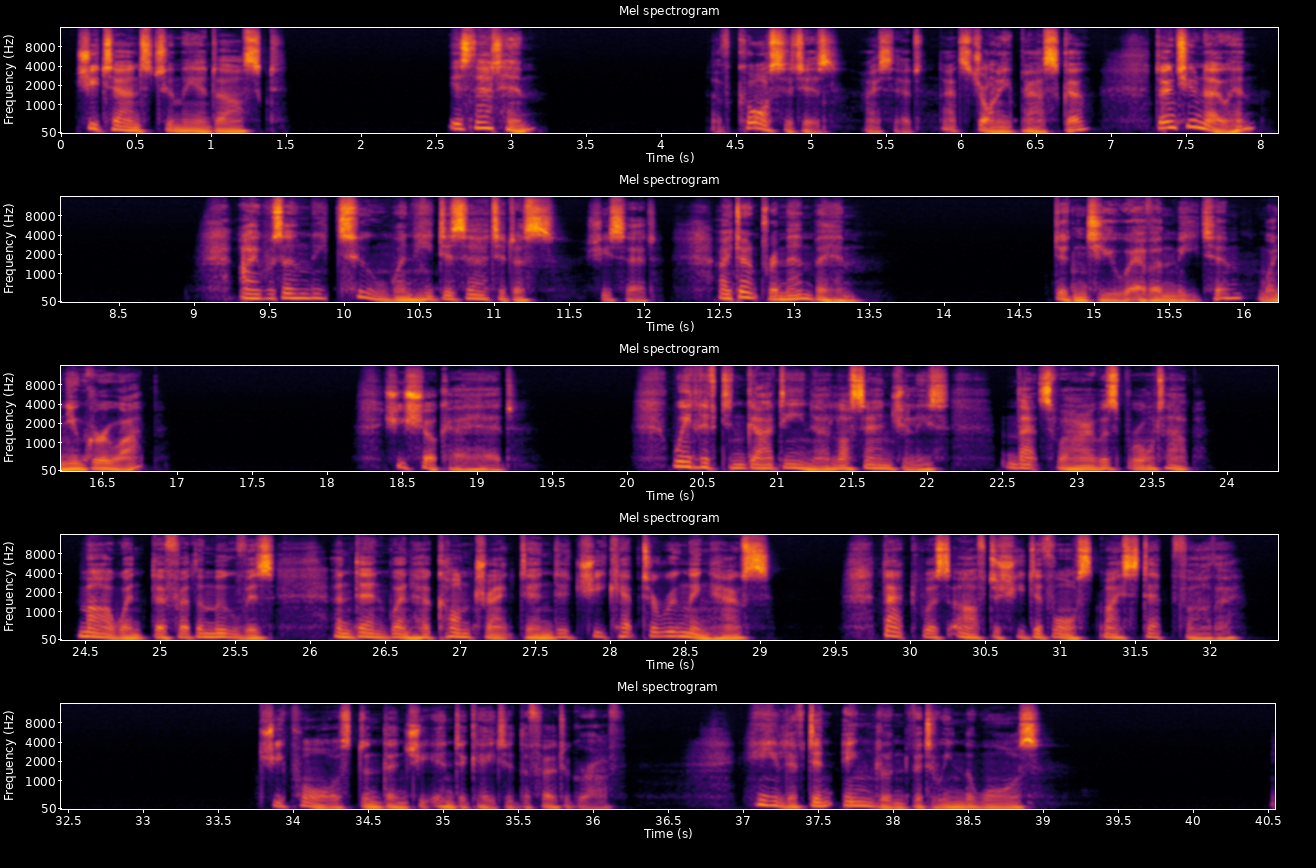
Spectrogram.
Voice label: MF Dialogue 1st Person; Rainbow and the Rose

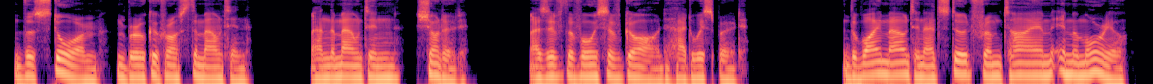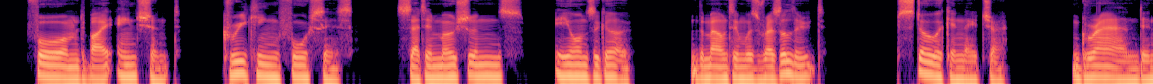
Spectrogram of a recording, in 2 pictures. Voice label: Audiobook Sample; Masculine Voices

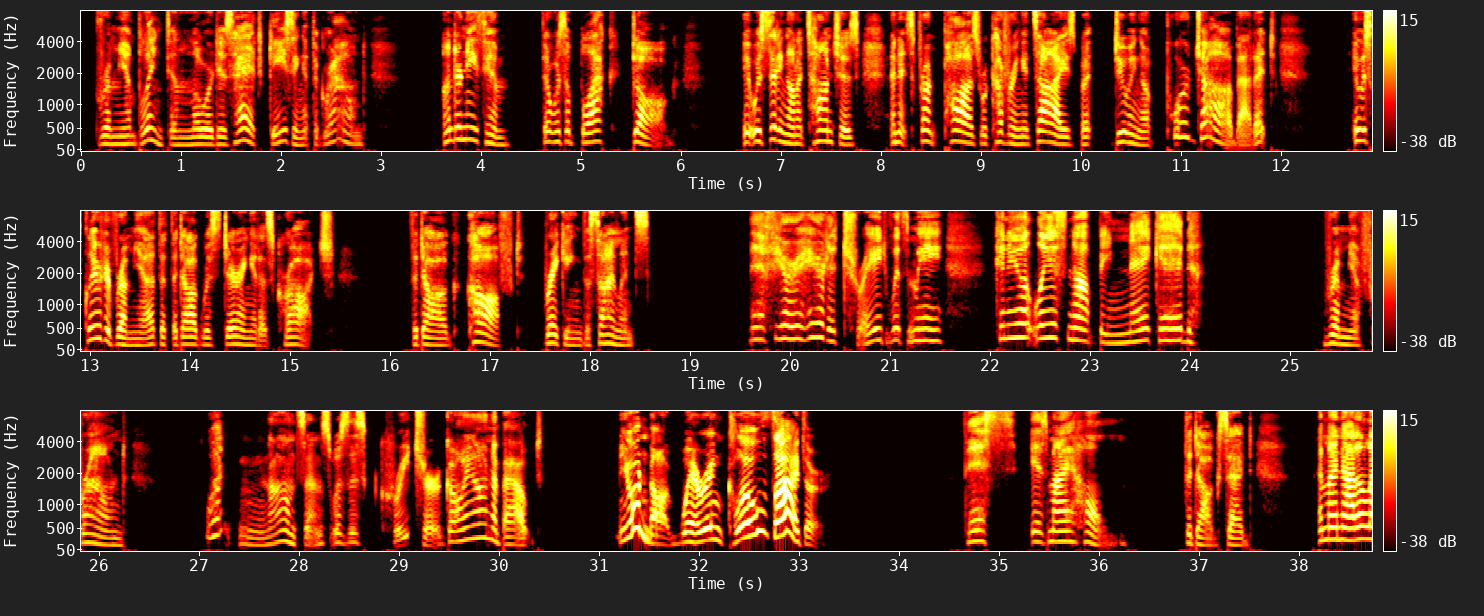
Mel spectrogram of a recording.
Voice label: LitRPG, Feminine Voices

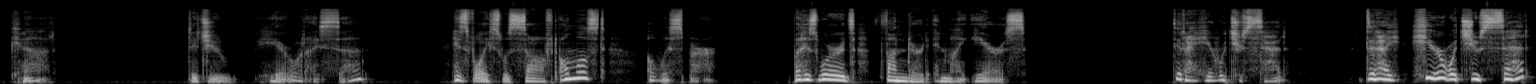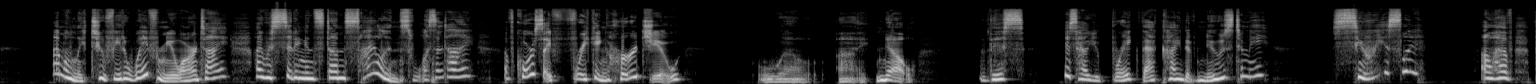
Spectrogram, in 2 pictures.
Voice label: Fiction Romance

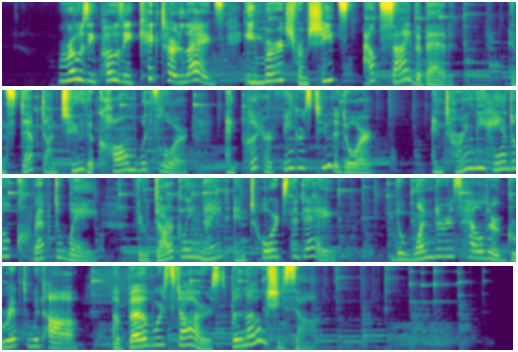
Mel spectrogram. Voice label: Read; Rosey Posey

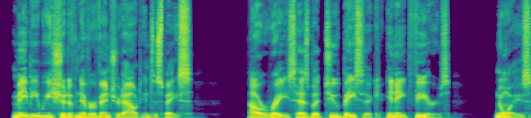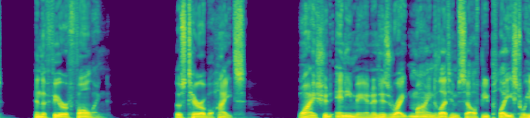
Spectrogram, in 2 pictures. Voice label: Audiobook Generic

